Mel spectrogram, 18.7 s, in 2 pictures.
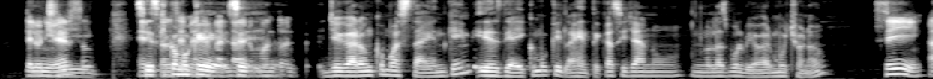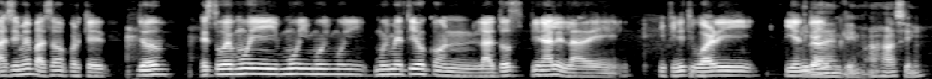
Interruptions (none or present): present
